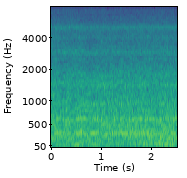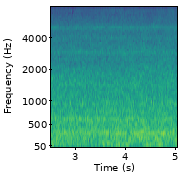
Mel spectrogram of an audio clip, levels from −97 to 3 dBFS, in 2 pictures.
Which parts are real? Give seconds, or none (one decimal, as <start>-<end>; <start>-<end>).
1.1-4.1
